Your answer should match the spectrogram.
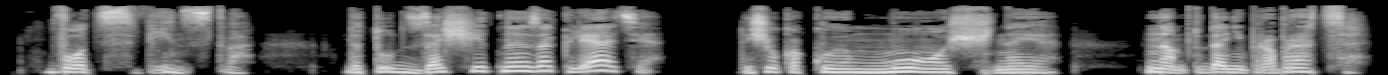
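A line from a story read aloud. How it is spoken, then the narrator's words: Disappointed hiss. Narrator (Russian): разочарованно прошипел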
